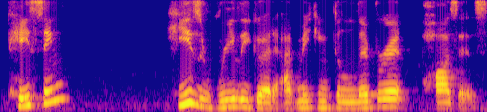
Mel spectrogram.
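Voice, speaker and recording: A woman with a Canadian accent and a dark, mellow tone speaks at a medium pitch and a fairly slow pace with lively intonation. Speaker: speech therapist. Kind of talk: casual interview.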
